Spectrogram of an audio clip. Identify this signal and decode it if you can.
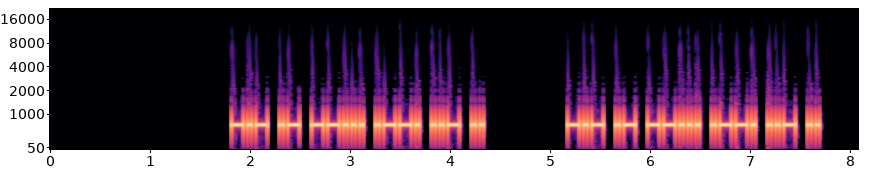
Morse code, heard as a keyed tone, about 30 wpm, 700 Hz. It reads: KA7PUI KA7PUI
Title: USA Call Signs - 6 Characters - Repeated 3x - 30wpm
